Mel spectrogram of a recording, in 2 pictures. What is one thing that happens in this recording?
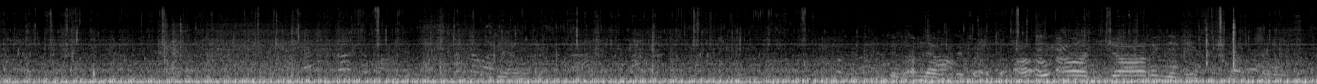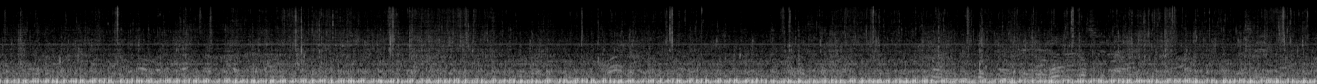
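Water splashes as a swimmer's arms stroke through it.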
